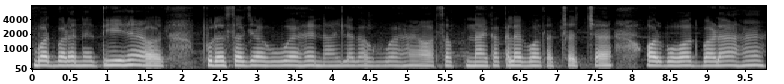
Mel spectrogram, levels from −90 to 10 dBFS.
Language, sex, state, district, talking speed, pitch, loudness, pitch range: Hindi, female, Chhattisgarh, Sukma, 160 wpm, 200 Hz, -16 LUFS, 195-205 Hz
